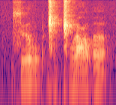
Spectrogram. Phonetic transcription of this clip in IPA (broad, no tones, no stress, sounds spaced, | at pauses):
s ʉ ə̯ v o p ɡ͡ǁ ɛ ɡ͡ǁ ɔ ə̯ ʕ ɔ ʔ ɐ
